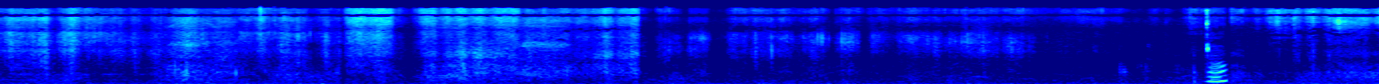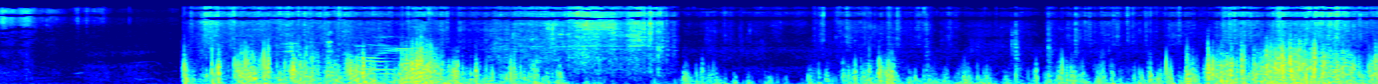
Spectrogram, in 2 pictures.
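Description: Gusty wind buffeting the microphone, loud and uneven, starting suddenly about twelve seconds in after a quiet stretch.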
